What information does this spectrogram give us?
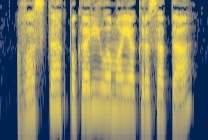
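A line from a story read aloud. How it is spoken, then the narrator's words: Nearly shouted. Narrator (Russian): почти выкрикнул герцогу маркиз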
